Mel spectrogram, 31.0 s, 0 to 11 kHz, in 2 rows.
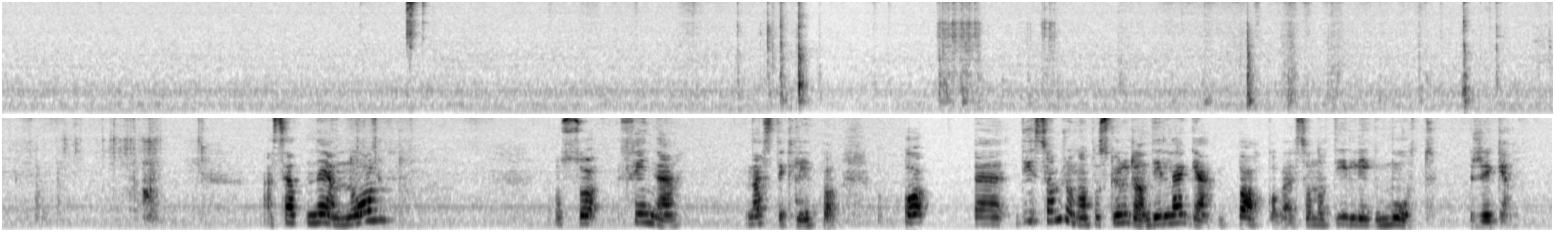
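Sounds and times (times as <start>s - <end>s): faint steady hum: 0.0s - 31.0s
cloth rustling: 11.5s - 14.5s.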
